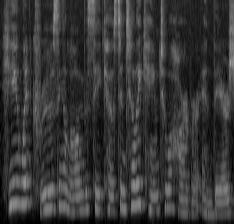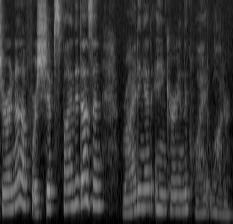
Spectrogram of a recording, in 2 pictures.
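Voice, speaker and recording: A woman with a mid-pitched voice reads aloud for young children. Her intonation rises and falls widely as she narrates and explains things expressively, like a storyteller talking straight to her listeners. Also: expressive, moderate pace, a little mellow. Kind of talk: children's storybook reading and introduction.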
